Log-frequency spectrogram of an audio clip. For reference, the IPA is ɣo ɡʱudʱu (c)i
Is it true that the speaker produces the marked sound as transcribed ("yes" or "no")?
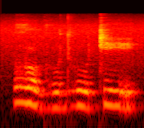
yes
